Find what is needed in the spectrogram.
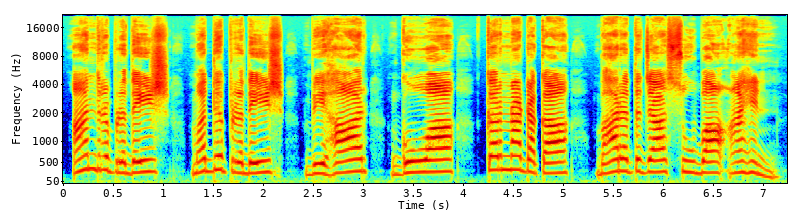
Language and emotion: Sindhi, neutral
